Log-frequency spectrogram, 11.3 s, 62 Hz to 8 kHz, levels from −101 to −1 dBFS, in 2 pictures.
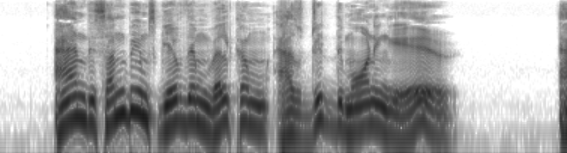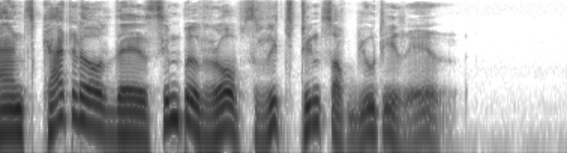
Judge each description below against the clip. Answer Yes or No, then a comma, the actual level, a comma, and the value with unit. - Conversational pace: No, slow, 115 wpm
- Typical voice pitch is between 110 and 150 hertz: Yes, medium, 140 Hz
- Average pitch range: No, wide, 5.9 semitones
